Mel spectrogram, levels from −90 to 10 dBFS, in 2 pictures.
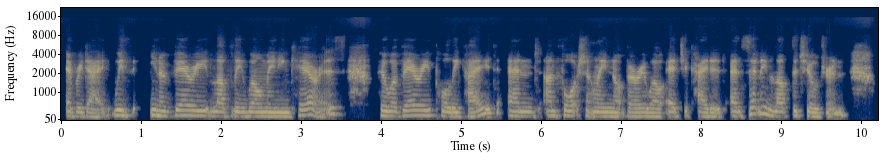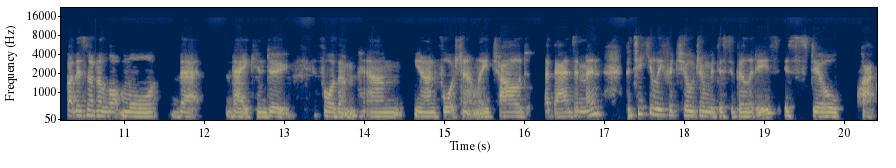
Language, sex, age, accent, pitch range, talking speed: English, female, 30-49, Australian, 145-175 Hz, 150 wpm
